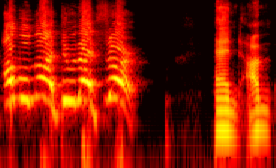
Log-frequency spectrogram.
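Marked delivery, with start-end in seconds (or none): 0.0-1.4 very high, loud refusal; hammed-up soldier refusing an order; mock soldier. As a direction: shout it like a defiant soldier in a game. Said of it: "playing the character from the game".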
